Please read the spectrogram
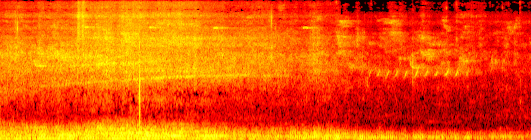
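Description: A low rumble, loudest in the first few seconds and fading away after about six seconds, under birds calling in the forest. Near the end there is a quick run of short, evenly spaced chirps.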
